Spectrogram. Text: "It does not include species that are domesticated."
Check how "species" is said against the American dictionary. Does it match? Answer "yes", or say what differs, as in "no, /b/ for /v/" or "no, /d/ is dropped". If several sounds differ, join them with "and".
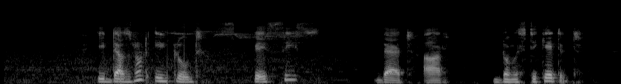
no, /s/ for /ʃ/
